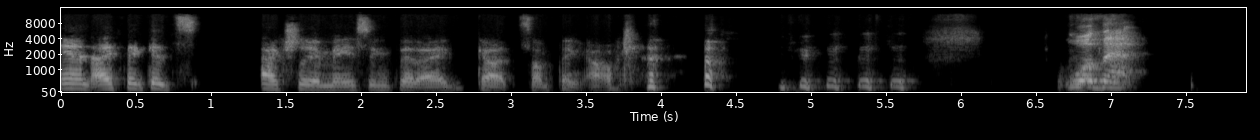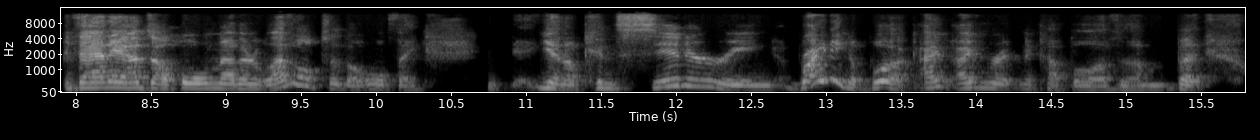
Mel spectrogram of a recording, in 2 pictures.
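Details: Aphasia in a woman nine years after a stroke; she can understand others but cannot get words out, and she uses a microcurrent feedback device that she credits with restoring her speech.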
